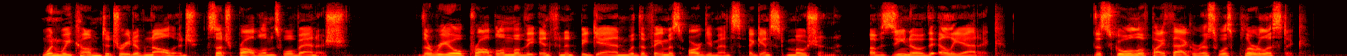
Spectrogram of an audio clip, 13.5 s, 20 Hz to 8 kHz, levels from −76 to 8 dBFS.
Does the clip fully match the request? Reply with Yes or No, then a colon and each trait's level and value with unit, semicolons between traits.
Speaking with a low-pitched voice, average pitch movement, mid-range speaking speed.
Yes: low, 105 Hz; average, 3.7 semitones; average, 155 wpm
